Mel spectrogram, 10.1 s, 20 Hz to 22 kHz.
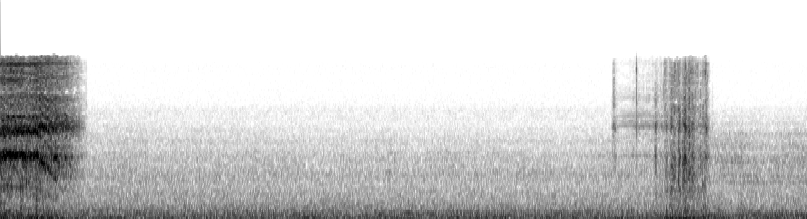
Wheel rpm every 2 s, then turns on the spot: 30, 0, 0, 0, 0.
none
